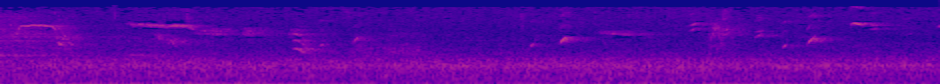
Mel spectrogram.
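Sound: small bird chirping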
